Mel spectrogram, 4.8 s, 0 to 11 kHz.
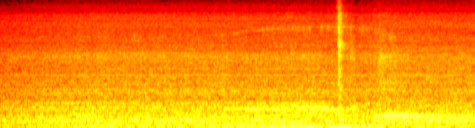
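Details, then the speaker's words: New Holland T8.300 tractor with the park lock coil removed: a deep diesel drone bogs and labours when put in gear, because the park lock is still engaged, and it stops when the clutch pedal is pressed. The fuse no longer blows. "Let me turn this off. Hear the tractor labor down."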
